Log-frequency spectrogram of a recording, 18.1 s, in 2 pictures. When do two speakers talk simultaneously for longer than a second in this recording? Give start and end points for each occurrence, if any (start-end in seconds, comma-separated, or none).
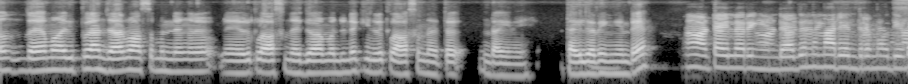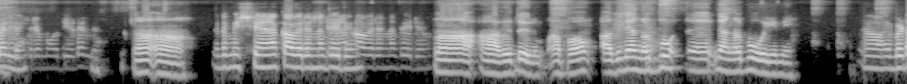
7.6-9.3, 11.2-12.7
